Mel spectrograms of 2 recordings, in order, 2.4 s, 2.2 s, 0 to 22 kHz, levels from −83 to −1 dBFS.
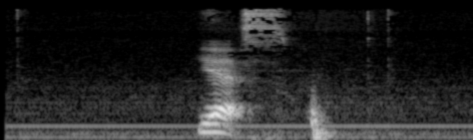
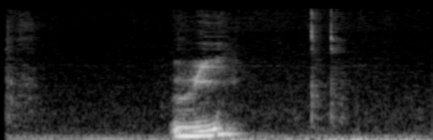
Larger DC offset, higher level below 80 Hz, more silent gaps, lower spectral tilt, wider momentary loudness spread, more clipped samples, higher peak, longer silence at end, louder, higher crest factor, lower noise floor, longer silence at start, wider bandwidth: neither; about the same, -44 dBFS vs -40 dBFS; neither; second, -4.5 dB/octave vs -7.5 dB/octave; about the same, 25 LU vs 24 LU; neither; about the same, -2 dBFS vs -4 dBFS; first, 0.5 s vs 0.1 s; about the same, -19 LUFS vs -18 LUFS; about the same, 20 dB vs 18 dB; about the same, -44 dBFS vs -41 dBFS; first, 1 s vs 0.5 s; about the same, 17 kHz vs 15.5 kHz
